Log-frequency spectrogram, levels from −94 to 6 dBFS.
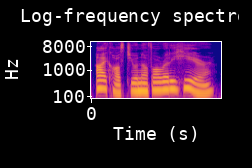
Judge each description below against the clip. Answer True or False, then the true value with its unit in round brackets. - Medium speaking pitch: True (175 Hz)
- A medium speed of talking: True (185 wpm)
